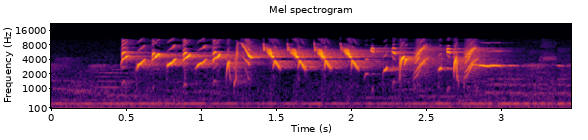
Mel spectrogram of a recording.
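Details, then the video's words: Caged two-year-old European goldfinch singing in mating season to attract females; silence, then a lively run of evenly spaced tinkling notes and sharp slurred twitters for about two and a half seconds. "My 2 years old Goldfinch song"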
